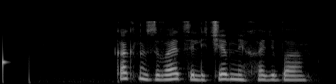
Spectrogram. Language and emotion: Russian, neutral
